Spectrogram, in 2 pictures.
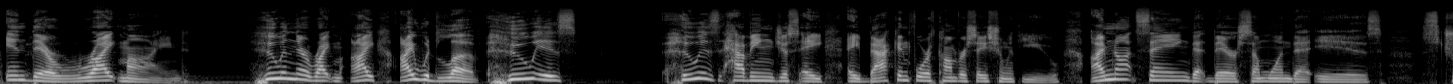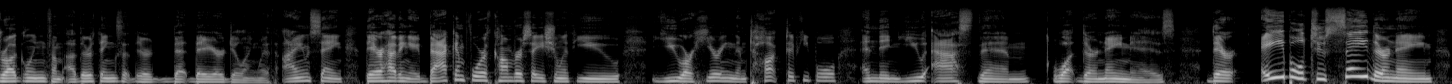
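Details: Adult male with a lifelong stutter, worse as a child and less frequent now, with blocks and awkward pauses described as getting locked up; stuttering.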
